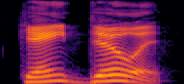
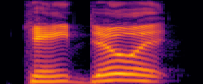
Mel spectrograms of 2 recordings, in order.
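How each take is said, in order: Both takes have the same delivery.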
